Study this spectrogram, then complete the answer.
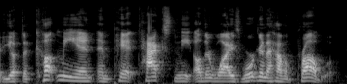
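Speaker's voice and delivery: ordinary talk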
